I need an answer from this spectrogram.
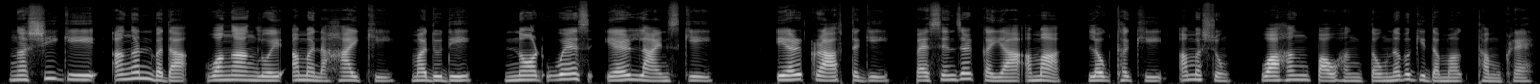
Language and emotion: Manipuri, neutral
